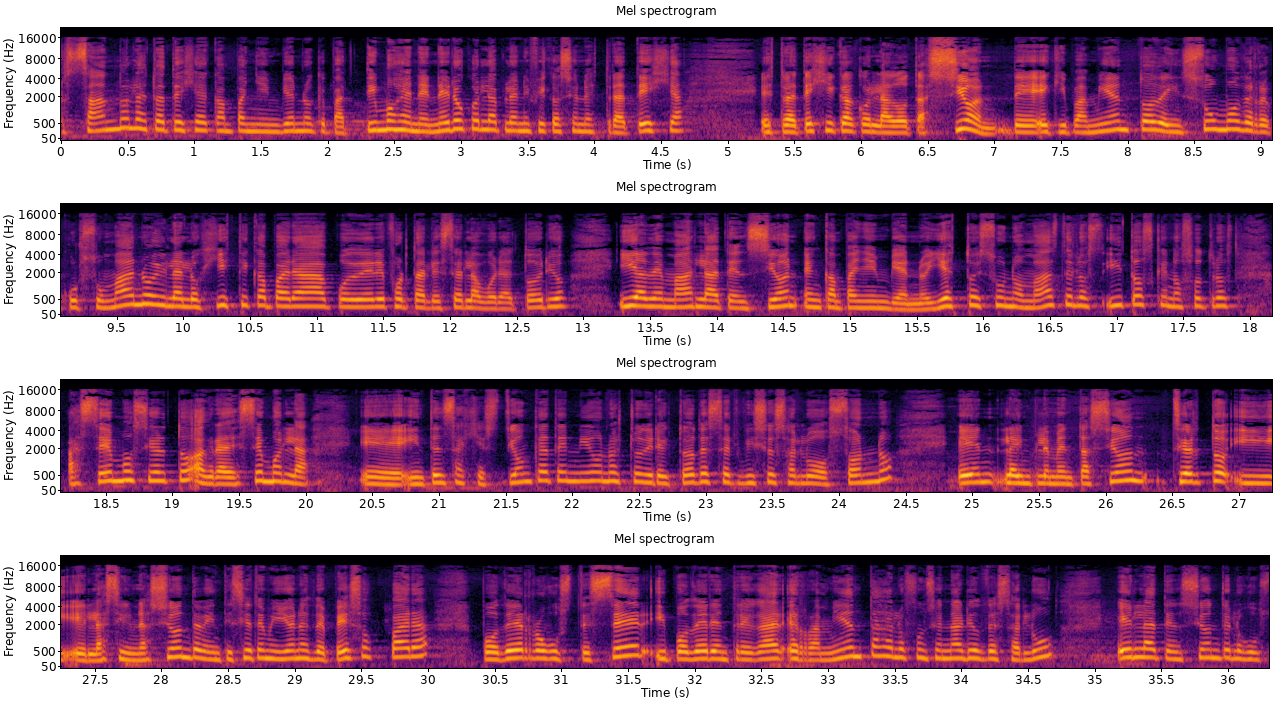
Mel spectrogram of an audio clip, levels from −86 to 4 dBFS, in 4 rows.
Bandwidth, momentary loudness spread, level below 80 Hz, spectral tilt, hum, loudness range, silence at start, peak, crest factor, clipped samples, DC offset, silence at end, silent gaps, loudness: 16.5 kHz; 7 LU; -54 dBFS; -3.5 dB/octave; none; 3 LU; 0 s; 0 dBFS; 16 dB; under 0.1%; under 0.1%; 0 s; none; -17 LUFS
